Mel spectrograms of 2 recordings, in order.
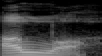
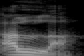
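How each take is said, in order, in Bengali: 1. Double L উচ্চারিত হয় ভারী ও পূর্ণভাবে। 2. ডাবল L উচ্চারিত হয় হালকা ও পাতলাভাবে। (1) "আমরা ভারী উচ্চারণ করি" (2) "হালকা উচ্চারণে"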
